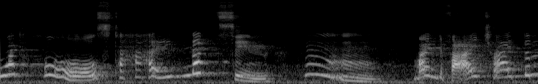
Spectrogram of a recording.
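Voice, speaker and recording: A squeaky, put-on character voice speaks at a very slow pace. Background noise is clearly heard. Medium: read story.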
